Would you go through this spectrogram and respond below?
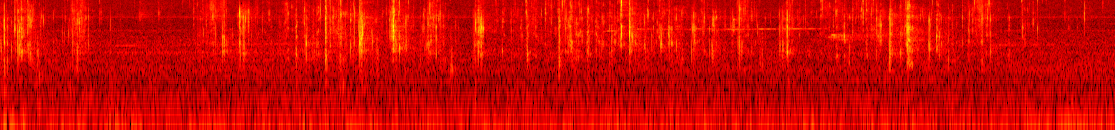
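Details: Pembroke Welsh Corgi eating cabbage indoors, giving a steady run of crisp, crunchy bites and wet chewing clicks, dense and irregular throughout, with no other sounds.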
